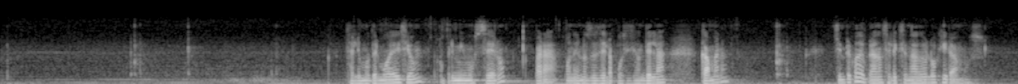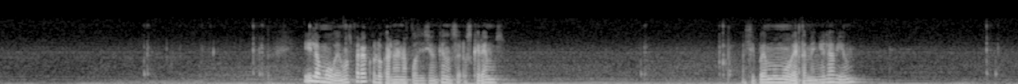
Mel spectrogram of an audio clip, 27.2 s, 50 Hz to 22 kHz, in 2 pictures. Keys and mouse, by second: 0.2 click, 2.6 right click, 3.6 click, 5.0 Tab, 6.7 KP_0, 10.6 a, 11.0 right click, 13.5 click, 17.7 click, 19.1 click, 23.3 a, 23.8 right click, 24.8 g.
